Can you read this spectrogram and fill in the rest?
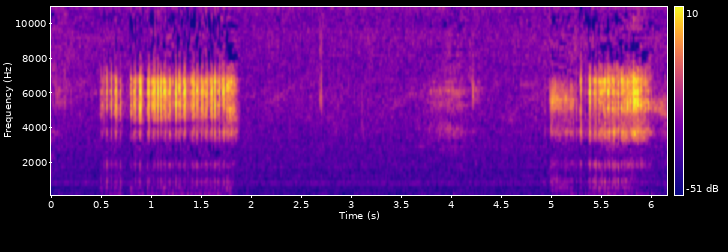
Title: Sake snoring then dreaming.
